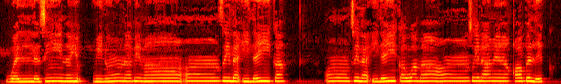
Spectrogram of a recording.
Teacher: उन्ज़िला पे मैंने नून की आवाज़ को नहीं प्रोनाउंस किया, दूसरे वाले उन्ज़िला पे भी नहीं किया, बीच में ज़बान को रखा मैंने। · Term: इख्फा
